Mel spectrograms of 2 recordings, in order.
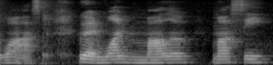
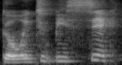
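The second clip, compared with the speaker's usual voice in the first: queasy warning; 7 semitones higher, 8 dB louder, slower than usual. A narrator's reading. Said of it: "Tyson warned".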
